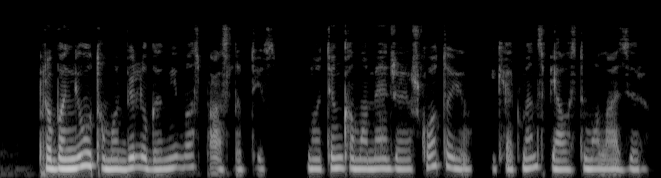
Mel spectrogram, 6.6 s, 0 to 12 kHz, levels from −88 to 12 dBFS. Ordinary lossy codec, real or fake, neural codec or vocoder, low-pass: MP3, 48 kbps; fake; codec, 16 kHz, 16 kbps, FreqCodec, larger model; 7.2 kHz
